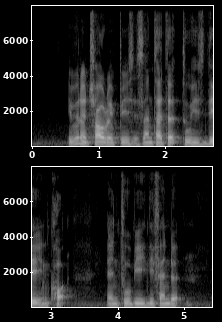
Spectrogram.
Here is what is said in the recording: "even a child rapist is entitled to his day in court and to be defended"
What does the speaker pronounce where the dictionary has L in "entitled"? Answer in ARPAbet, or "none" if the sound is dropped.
none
